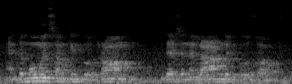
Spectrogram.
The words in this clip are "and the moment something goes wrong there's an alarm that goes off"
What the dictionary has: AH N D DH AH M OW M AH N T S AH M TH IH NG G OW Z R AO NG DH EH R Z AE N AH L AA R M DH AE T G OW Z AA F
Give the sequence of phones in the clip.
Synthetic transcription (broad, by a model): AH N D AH M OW M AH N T S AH M T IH NG G OW Z R AO NG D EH R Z AE N AH L AA R M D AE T G OW Z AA F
